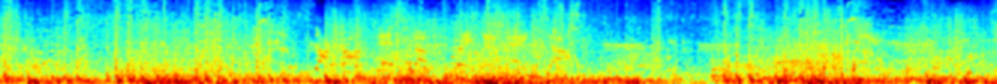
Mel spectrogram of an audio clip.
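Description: The Lead Storm minigun in Deep Rock Galactic fires in long, dense, rapid bursts, loud and close, with clattering impacts and a brief lull mixed in.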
